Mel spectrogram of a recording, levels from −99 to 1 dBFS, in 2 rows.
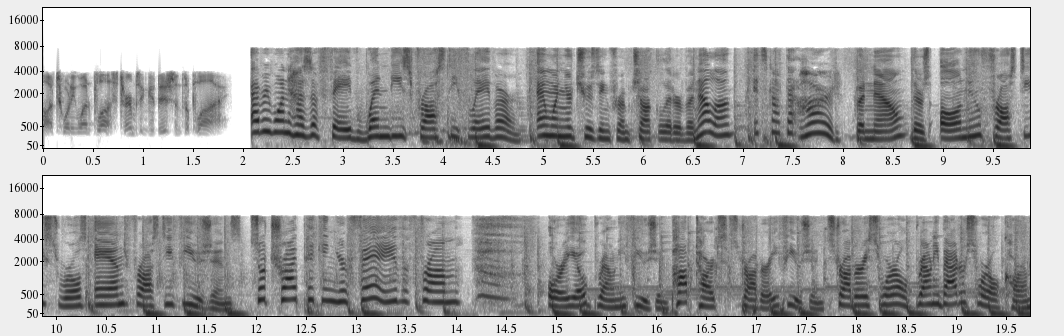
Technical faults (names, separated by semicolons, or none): none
